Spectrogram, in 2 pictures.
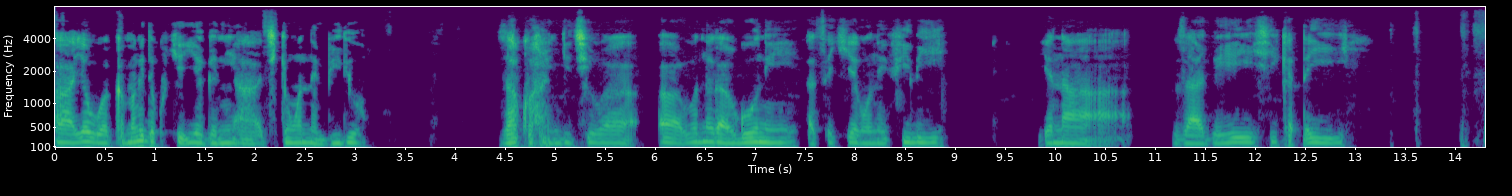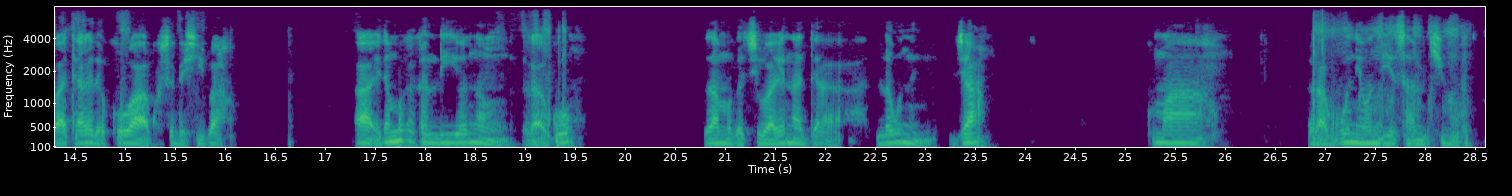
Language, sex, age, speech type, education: Hausa, male, 46-60, spontaneous, tertiary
